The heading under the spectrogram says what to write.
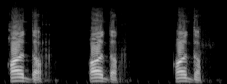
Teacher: kalau qad maka ra-nya hilang.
